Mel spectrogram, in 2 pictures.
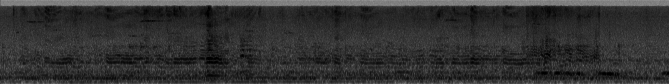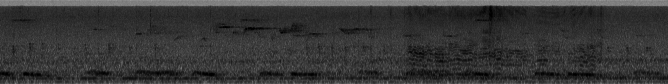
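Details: Honey bees at a UK hive on an evening, defending themselves as parasitic flies dart in to settle on their abdomens; a steady low hum with stacked harmonic bands, overlaid by wavering, pitch-shifting buzzes of individual insects darting past.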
